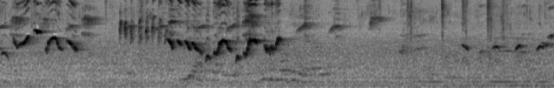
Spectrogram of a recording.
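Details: Young forest white-rumped shama, provoked to sing, pours out fast scratchy chirps and zigzag whistled notes in quick succession, then quieter scattered calls toward the end.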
